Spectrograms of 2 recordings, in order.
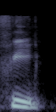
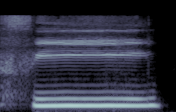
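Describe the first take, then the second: First: The vowel is clipped short and quick. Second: The vowel is drawn out for two counts. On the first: The speaker calls it wrong. "इसको जल्दी पढ़ देते हैं" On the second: The speaker calls it right. "दो हरकत खींचेंगे फ़ी को"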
